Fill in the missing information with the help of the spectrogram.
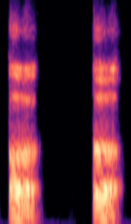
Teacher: es una e en forma de o se le dice porque es como que hagamos la lengua hacia atrás con la mandíbula bastante abierta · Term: a retrocedido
